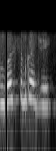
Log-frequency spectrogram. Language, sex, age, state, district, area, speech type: Kashmiri, female, 18-30, Jammu and Kashmir, Bandipora, rural, conversation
